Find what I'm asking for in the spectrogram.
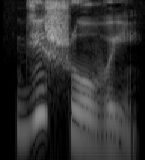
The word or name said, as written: Deshevii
